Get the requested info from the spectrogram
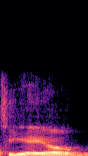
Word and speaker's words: Tao: Yeah, it's spelled T A O. It's pronounced Tao in uh, Chinese dialect, one Chinese dialect, Mandarin.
